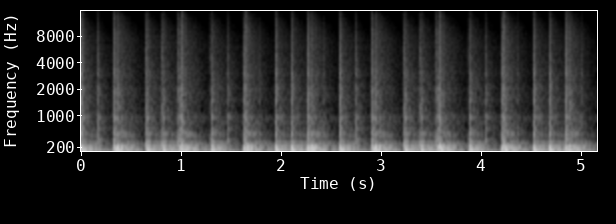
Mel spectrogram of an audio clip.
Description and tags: ethnic beat10
congas, ethnic drums, grooves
